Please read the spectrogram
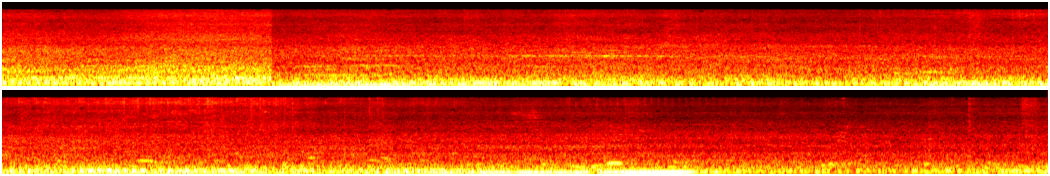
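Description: Night street traffic: engines of passing cars, a tanker truck and motorbikes running close by, with a louder rush of a passing vehicle in the first second or so. A steady low engine rumble then carries on and falls away near the end.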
